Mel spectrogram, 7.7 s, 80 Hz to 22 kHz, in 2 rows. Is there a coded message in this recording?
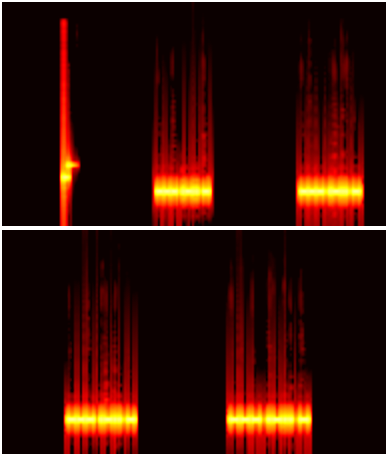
Yes: Morse code from 1.5 to 6.9 s, heard as a keyed tone, about 59 wpm, 700 Hz. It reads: OLT OLT OLT OLT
